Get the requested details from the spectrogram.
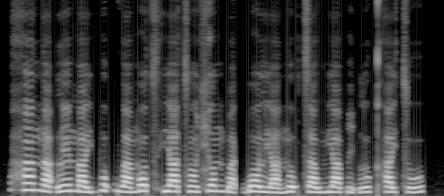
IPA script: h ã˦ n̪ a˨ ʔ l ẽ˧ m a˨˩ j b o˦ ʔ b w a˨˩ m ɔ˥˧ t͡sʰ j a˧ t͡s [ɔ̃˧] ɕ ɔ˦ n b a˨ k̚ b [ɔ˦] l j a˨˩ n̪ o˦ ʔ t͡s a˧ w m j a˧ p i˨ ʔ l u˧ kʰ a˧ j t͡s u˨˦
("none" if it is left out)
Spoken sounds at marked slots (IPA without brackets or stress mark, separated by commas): ɔ̃˧, ɔ˥˧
